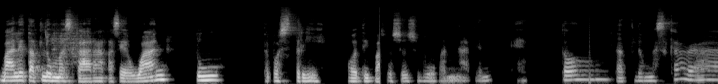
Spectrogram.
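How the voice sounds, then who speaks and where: A woman's fairly low, somewhat breathy voice at a moderate pace, with ordinary pitch variation and big swings in loudness. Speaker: beauty vlogger. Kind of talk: product review. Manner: animated.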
